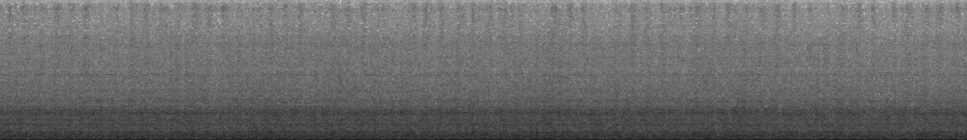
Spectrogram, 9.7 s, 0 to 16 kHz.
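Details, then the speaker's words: John Deere 6170M diesel after engine rebuild cranks steadily about three turns a second with no firing: an injection line left untightened on the common rail bleeds off all rail pressure, so no start. Human error; owner will check all lines. "Oh, looks like we had a line that we didn't tighten up on the rail, which would explain why It's not starting. All it takes is one of them to bleed all your pressure off on a common rail, and she ain't gonna start."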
